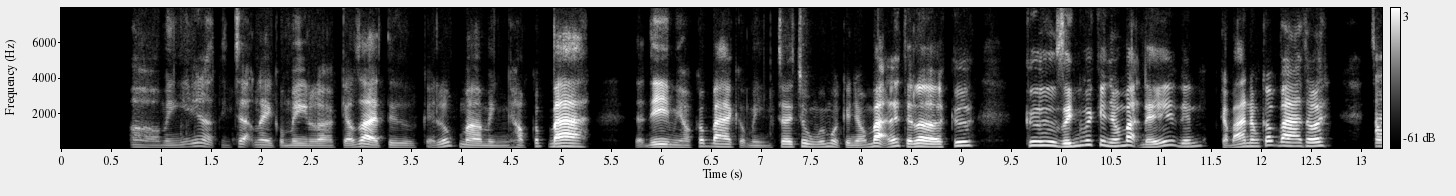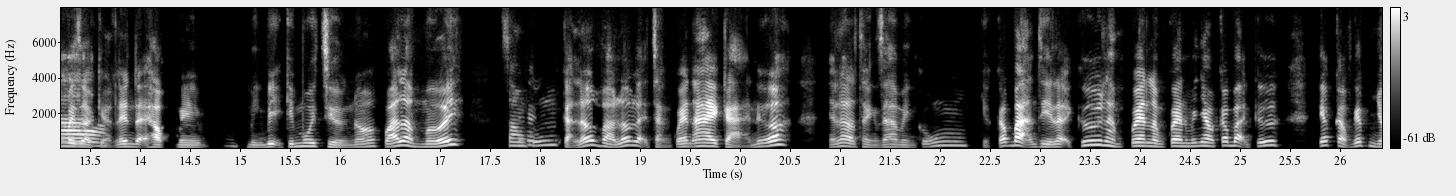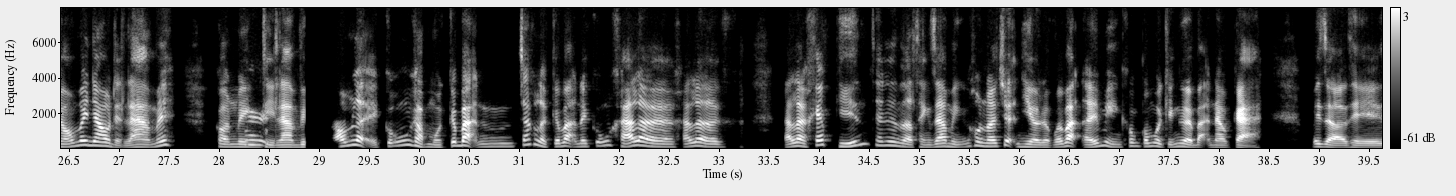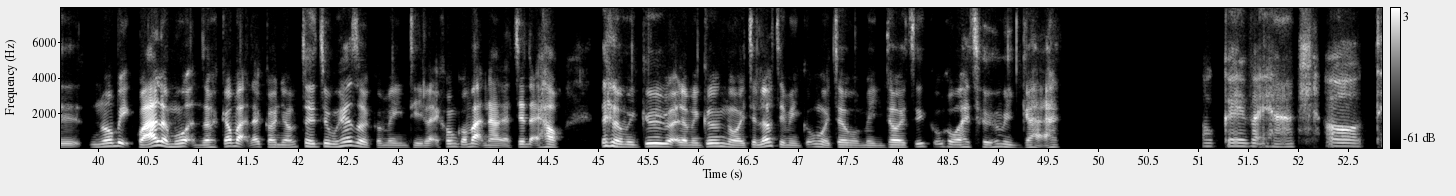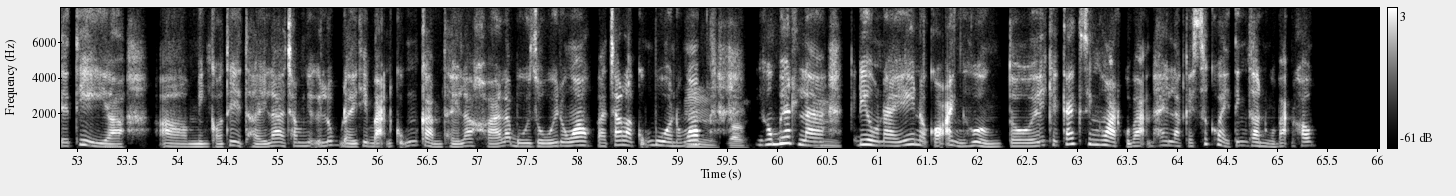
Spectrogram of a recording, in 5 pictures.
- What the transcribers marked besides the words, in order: tapping; other background noise; laughing while speaking: "thế là mình"; laughing while speaking: "không ai chơi với mình cả"
- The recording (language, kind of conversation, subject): Vietnamese, advice, Cảm thấy cô đơn giữa đám đông và không thuộc về nơi đó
